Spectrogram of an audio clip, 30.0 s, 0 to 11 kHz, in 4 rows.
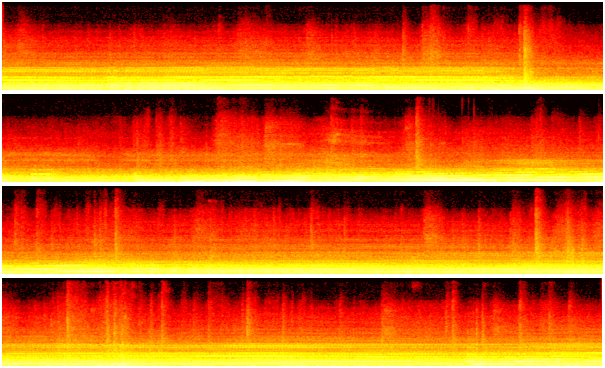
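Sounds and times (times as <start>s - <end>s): trolleybus electric drive whine: 0.0s - 30.0s
bus body rattles: 15.2s - 29.8s.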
